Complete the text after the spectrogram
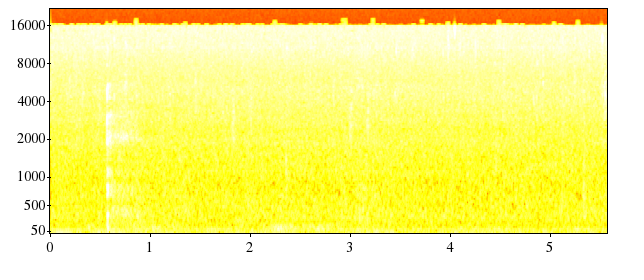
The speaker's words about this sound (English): I could stay here like this for hours, hearing the rain pouring outside, feeling you breathe slowly, and smelling you, being so warm and cozy.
